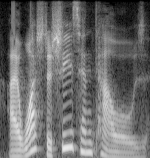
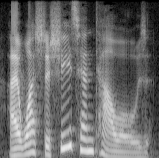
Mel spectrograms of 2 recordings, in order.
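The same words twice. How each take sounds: The two takes are said the same way.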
